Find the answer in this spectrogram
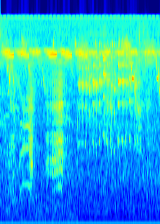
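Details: Rufescent tiger-heron (Tigrisoma lineatum) giving two harsh, honking calls with stacked harmonics in quick succession, followed by softer rasping notes, over a steady high insect buzz.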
